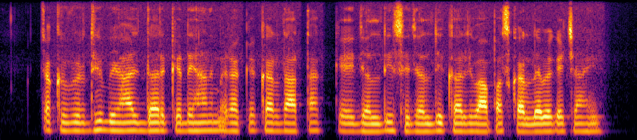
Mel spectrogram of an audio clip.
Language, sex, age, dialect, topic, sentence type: Magahi, male, 18-24, Central/Standard, banking, statement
